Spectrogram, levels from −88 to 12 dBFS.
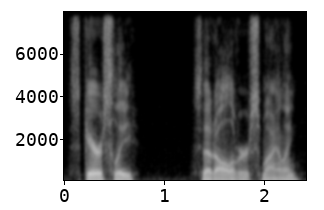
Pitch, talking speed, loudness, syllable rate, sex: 100 Hz, 100 wpm, -17 LUFS, 5.1 syllables/s, male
